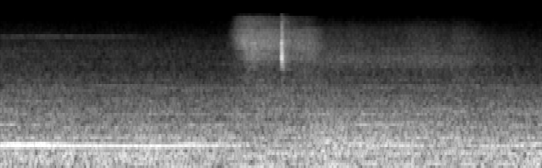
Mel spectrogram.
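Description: Steady background noise of a CNC machine-shop floor, with a faint steady tone through the first half and a brief high hiss about two seconds in.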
